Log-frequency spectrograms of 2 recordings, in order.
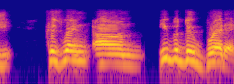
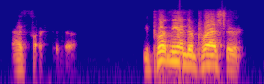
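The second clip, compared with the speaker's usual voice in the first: ordinary talk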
